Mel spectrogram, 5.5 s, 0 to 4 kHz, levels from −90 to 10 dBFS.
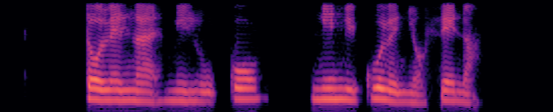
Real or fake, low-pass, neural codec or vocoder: fake; 3.6 kHz; codec, 16 kHz, 1 kbps, FreqCodec, larger model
